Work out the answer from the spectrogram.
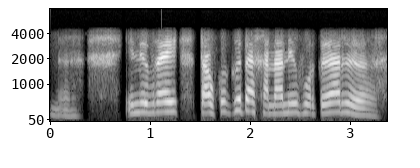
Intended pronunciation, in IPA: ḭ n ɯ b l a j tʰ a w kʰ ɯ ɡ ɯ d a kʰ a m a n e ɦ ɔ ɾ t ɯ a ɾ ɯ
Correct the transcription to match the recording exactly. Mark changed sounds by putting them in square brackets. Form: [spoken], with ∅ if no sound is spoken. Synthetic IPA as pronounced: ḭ n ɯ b [ɾ] a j [t] a w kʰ ɯ ɡ ɯ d a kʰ a [n] a n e ɦ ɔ ɾ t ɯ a ɾ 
